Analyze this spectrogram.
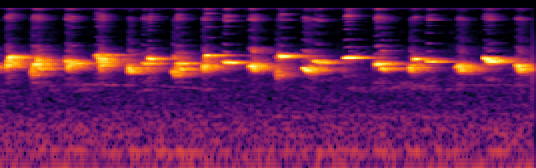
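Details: Sooty-headed bulbul in a long, vigorous rapid-run 'kongslet' song for tutoring: a flowing string of short fluty whistles, slurred and jumping between two or three pitches, less evenly spaced, with a few higher sustained notes. Nothing else audible.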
